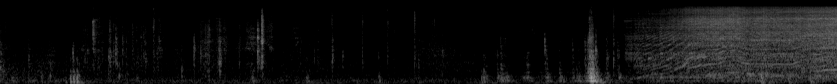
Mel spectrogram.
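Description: A few faint handling clicks and a knock, then about six seconds in a light cordless electric screwdriver runs steadily for a couple of seconds, its motor whirring as it drives a screw into the dash.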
